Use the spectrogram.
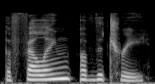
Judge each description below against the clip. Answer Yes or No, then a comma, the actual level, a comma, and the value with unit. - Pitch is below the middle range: No, high, 215 Hz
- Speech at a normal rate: Yes, average, 195 wpm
